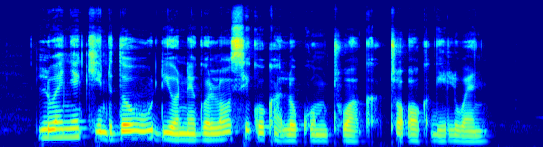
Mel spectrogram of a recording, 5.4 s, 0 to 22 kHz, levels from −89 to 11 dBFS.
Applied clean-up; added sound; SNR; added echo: none; none; none; none.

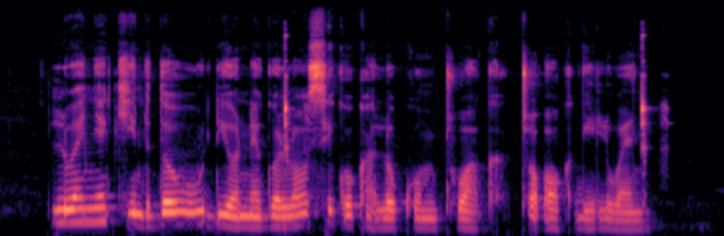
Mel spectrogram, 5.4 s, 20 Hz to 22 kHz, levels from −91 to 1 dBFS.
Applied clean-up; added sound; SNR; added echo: none; Cutlery, silverware; 4 dB; none.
